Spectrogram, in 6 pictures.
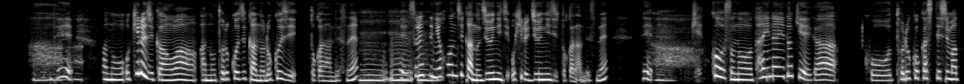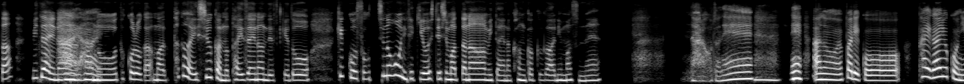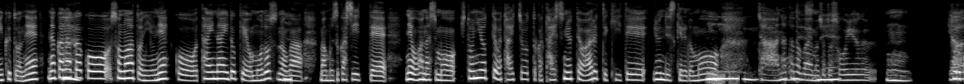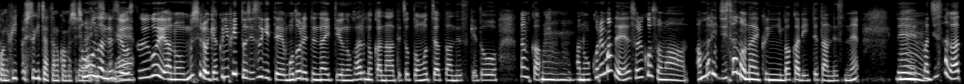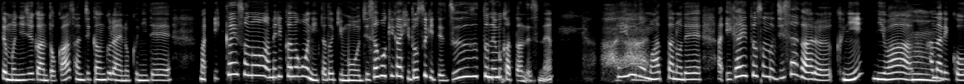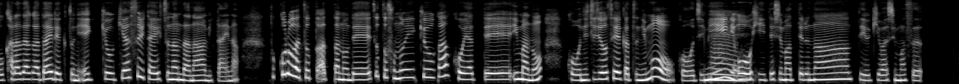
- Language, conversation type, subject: Japanese, advice, 眠れない夜が続いて日中ボーッとするのですが、どうすれば改善できますか？
- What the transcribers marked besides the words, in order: none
